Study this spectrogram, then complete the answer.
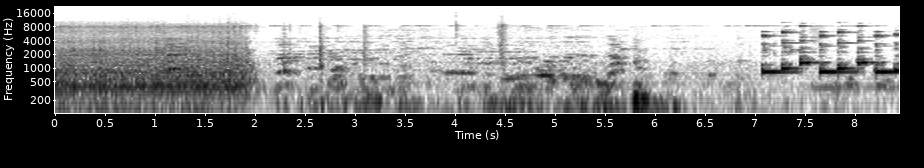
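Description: A sewing machine stitching a patchwork pillow cover made from scrap fabric runs in a loud, fast, whirring burst for about two seconds, followed by quieter clicks and clatter and then a melodic electronic tone near the end.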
